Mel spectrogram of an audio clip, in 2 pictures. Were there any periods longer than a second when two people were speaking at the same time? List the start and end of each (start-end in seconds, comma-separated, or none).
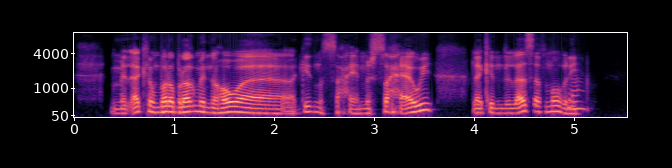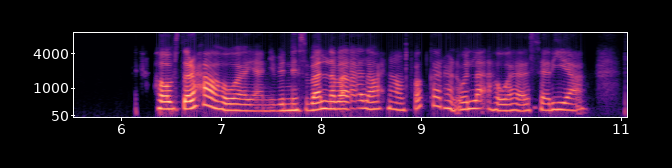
none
